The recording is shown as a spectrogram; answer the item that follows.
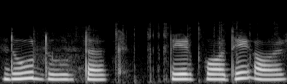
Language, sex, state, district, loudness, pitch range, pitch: Hindi, female, Himachal Pradesh, Shimla, -14 LUFS, 230-250 Hz, 240 Hz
